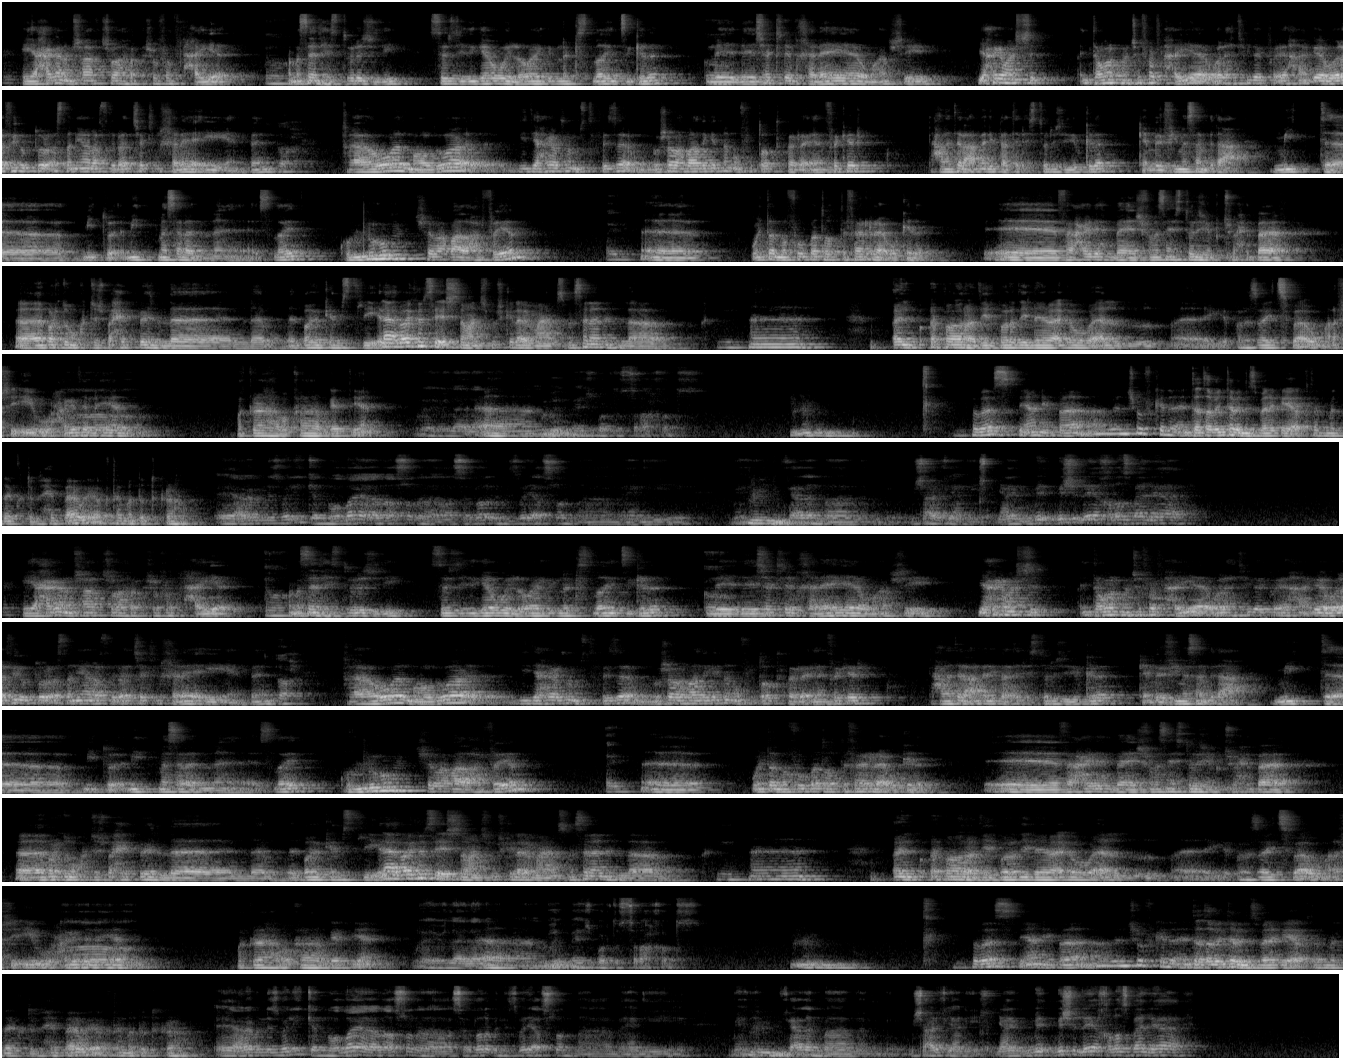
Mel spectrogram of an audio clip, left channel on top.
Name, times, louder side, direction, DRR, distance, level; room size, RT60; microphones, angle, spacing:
voice 1, 0.2-2.2 2.9-3.9 4.3-6.6 7.0-9.3 9.8-10.4 10.8-16.1 16.8-22.0 22.7-24.5 24.8-25.8 26.1-29.8 30.2-32.1 33.2-33.8 34.3-36.0 36.6-39.9 40.4-46.9 47.7-48.3 48.7-48.8 49.1-55.0 56.1-57.4 58.4-59.4 61.5-62.1 63.3-68.9 74.5-75.0, left 2 dB, 60° left, 2 dB, 0.5 m, -24 dB
voice 2, 54.2-55.1 57.7-60.6 63.1-63.3 69.2-73.9 74.3-79.0, right 3 dB, 55° right, 4 dB, 0.4 m, -32 dB
4.4 x 2.0 x 4.3 m, 0.78 s
head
